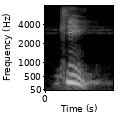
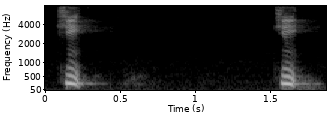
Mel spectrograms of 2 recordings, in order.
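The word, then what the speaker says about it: कि: So now let's try to pronounce this c plus short e becomes key. Okay, it's not k e. The pronunciation is not k e. It becomes key.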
